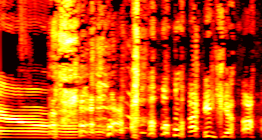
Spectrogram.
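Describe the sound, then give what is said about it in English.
A person coughs and chokes, a strained drawn-out vocal sound giving way to a run of ragged, sputtering bursts and gasps, loud and uneven. “I actually coughed and choked.”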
